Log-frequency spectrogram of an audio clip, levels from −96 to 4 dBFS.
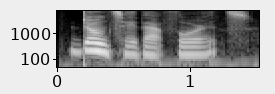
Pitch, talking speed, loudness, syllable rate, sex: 175 Hz, 160 wpm, -17 LUFS, 4.7 syllables/s, female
